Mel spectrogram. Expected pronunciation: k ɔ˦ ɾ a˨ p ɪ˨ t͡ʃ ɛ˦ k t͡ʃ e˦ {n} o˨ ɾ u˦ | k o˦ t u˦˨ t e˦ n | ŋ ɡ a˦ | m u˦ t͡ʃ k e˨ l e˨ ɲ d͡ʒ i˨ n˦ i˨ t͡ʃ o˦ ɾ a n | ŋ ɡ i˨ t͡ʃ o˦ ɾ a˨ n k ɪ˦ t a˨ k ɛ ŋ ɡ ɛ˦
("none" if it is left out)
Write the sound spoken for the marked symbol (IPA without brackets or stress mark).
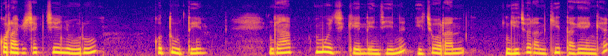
ɲ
